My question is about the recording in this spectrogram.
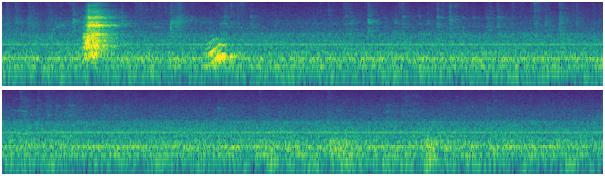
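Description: Steady faint hum of room tone. About a second in, a short sharp sound, and a second later a brief rising squeak.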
